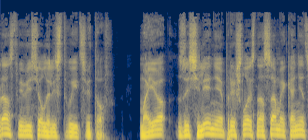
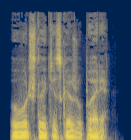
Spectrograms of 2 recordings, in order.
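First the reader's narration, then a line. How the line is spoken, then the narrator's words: Heavy sigh. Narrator (Russian): тяжело вздохнул он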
